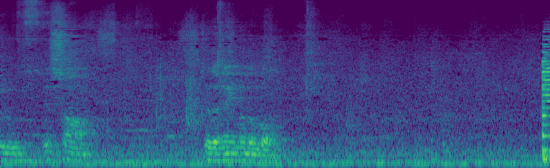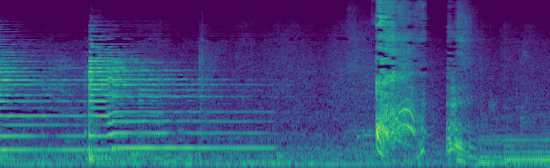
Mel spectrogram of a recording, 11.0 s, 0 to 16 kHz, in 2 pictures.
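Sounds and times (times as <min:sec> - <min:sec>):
electric guitar note: 0:05.4 - 0:08.5
loud cough: 0:09.2 - 0:10.3.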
